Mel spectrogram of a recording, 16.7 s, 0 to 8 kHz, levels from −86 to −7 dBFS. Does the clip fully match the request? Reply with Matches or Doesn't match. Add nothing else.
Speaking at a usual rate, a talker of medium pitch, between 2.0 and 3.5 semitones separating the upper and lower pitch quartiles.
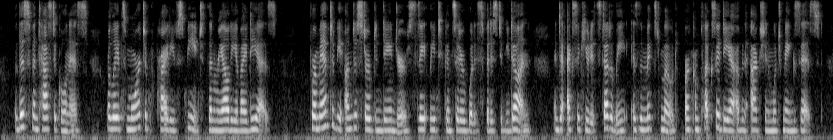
Doesn't match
